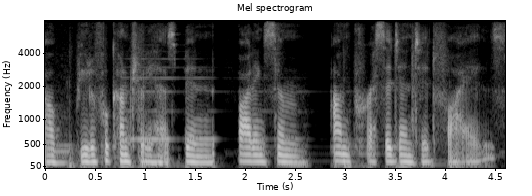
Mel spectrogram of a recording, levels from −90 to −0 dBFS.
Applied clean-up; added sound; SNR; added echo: neural mask model RNNoise.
